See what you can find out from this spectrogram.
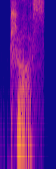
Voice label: "truss", Indian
